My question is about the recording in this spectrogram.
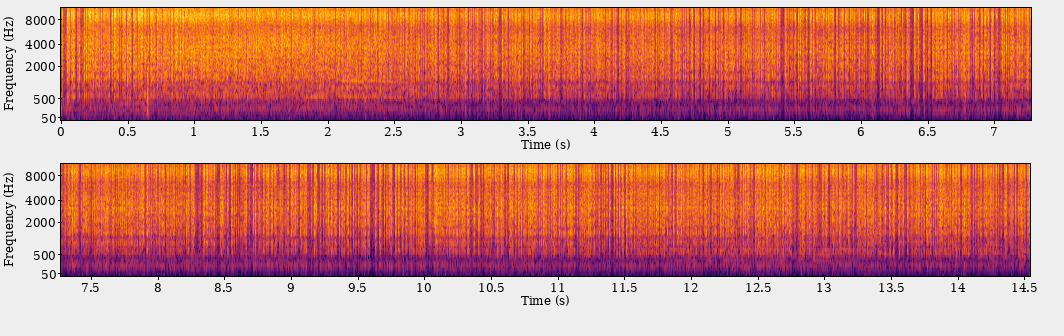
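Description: Fireworks crackling: a dense, continuous rattle of many small rapid pops, mostly high-pitched with little low boom, holding steady throughout.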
